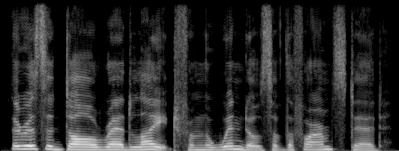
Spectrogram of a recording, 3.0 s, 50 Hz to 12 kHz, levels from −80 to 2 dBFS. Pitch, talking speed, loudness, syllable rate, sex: 195 Hz, 240 wpm, -18 LUFS, 5.3 syllables/s, female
